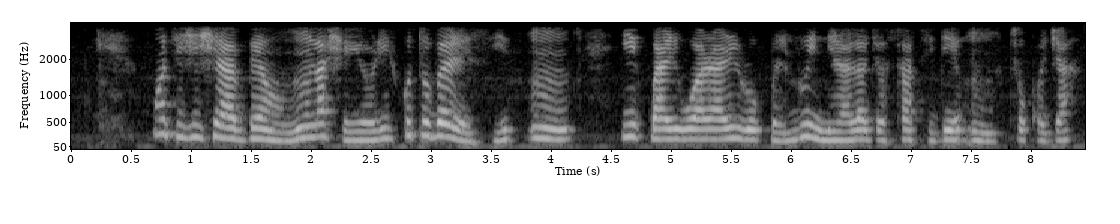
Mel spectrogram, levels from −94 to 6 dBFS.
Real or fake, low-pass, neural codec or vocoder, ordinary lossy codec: real; 3.6 kHz; none; none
